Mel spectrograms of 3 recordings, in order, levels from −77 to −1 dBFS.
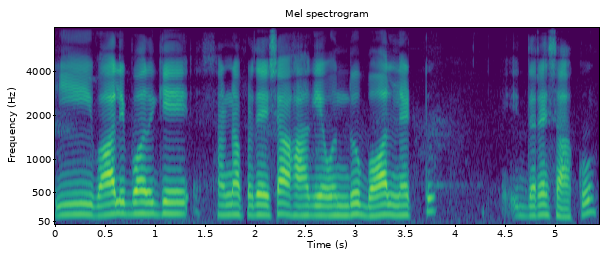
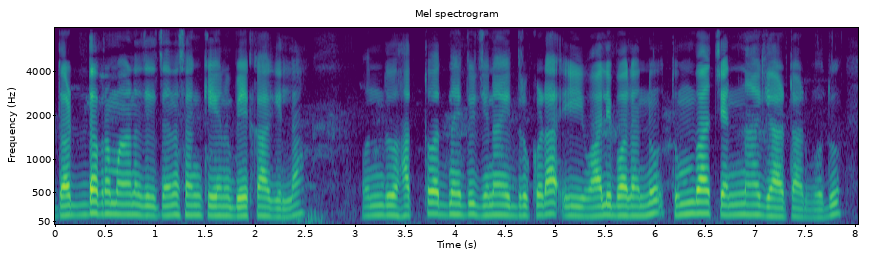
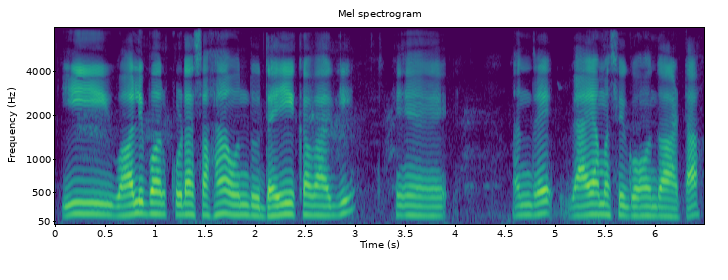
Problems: background sounds at intervals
